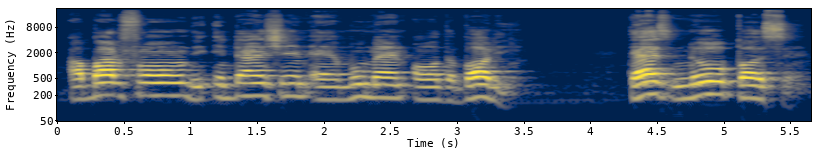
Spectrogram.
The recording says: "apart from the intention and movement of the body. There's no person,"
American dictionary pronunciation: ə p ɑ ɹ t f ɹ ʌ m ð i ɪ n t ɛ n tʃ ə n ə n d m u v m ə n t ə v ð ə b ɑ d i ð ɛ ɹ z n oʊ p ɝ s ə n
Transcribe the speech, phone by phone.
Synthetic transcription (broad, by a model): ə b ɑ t f ɹ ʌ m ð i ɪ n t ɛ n ʃ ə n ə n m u m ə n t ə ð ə b ɑ d i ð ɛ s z n oʊ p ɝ s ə n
